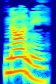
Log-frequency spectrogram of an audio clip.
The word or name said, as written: nonie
